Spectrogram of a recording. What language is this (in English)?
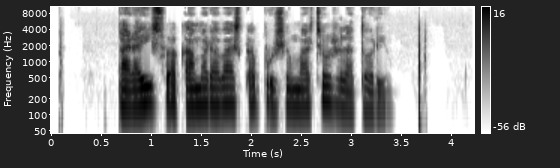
Galician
